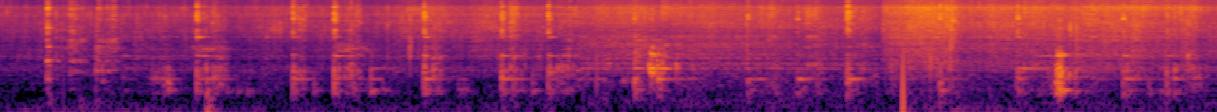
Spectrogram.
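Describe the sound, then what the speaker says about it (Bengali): Tomato and green chilli frying with ginger and garlic in a pan, a steady sizzle with repeated scraping stir strokes, close and moderately loud, no talking. "এবার আমি দিয়ে দেবো টমেটো একটা টমেটো কুচি করে নিয়েছি দিয়ে দেবো"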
